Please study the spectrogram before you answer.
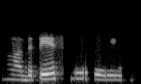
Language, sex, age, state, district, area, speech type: Tamil, female, 18-30, Tamil Nadu, Tiruppur, rural, conversation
